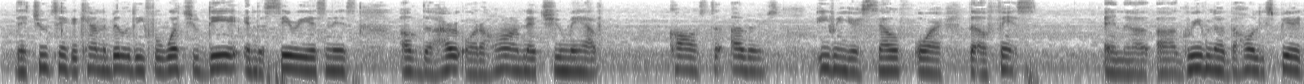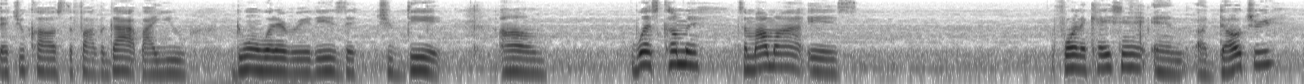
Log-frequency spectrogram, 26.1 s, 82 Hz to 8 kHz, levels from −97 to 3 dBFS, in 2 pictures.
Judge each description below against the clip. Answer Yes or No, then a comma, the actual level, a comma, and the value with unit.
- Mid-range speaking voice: Yes, medium, 175 Hz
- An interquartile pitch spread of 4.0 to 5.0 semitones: No, average, 3.3 semitones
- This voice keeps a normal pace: Yes, average, 145 wpm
